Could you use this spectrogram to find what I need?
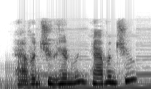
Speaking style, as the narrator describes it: she asked anxiously

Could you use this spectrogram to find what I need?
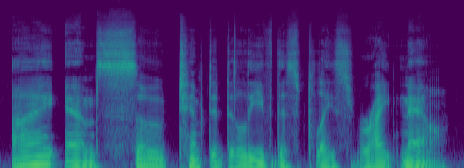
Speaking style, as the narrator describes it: She muttered

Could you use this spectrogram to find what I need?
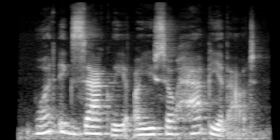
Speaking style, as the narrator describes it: Harry asked her

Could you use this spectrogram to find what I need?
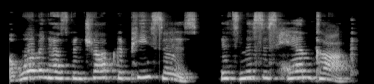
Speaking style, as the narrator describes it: Alexander Wilkie, a night watchman, shouting

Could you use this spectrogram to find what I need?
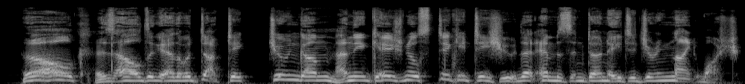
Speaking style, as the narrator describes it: Gabriel scoffed

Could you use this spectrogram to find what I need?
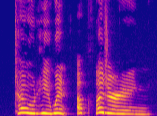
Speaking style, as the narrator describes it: he yelled

